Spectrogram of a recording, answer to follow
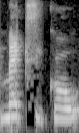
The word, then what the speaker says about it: México: Mm, Esa J y esa X es como decir México y México, ¿sí?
